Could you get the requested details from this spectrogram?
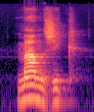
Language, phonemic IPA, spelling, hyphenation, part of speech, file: Dutch, /ˈmaːn.zik/, maanziek, maan‧ziek, adjective, Nl-maanziek.ogg
- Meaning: 1. epileptic 2. lunatic, silly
